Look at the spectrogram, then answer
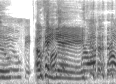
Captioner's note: laughter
